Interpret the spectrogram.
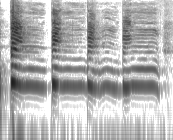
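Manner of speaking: very high, ringing "bing" noises; ping like buttons popping off one by one; imitated pinging buttons. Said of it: "the buttons go".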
